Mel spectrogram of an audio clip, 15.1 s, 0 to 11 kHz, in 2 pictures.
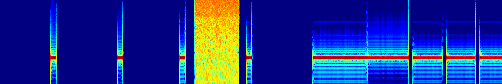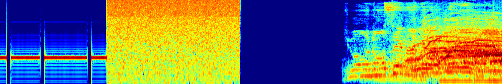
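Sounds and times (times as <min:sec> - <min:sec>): loud white-noise static: 0:02.9 - 0:03.6, 0:09.2 - 0:11.2.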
